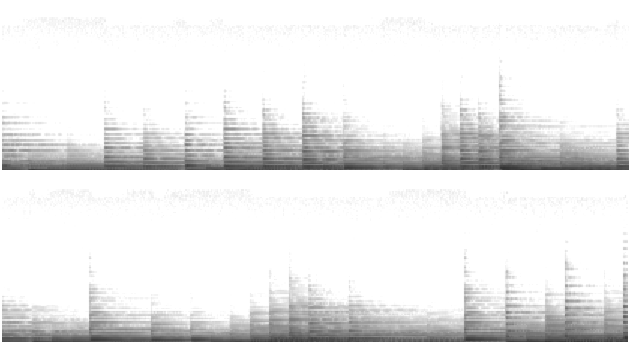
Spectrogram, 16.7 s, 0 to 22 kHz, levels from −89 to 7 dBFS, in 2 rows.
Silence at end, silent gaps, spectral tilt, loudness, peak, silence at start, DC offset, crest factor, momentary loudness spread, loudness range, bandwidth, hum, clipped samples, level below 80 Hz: 0 s; none; -9 dB/octave; -22 LUFS; -4 dBFS; 0 s; under 0.1%; 18 dB; 8 LU; 4 LU; 7.2 kHz; none; under 0.1%; -38 dBFS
